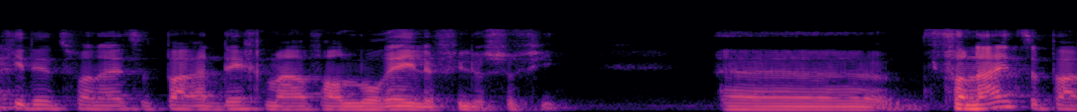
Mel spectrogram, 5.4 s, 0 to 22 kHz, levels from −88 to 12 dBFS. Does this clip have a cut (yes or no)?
no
